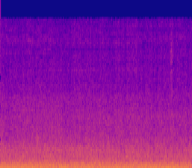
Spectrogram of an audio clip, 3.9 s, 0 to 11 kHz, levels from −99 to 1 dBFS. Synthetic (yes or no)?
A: no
